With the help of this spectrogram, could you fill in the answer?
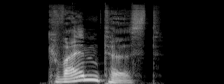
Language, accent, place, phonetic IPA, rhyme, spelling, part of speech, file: German, Germany, Berlin, [ˈkvalmtəst], -almtəst, qualmtest, verb, De-qualmtest.ogg
- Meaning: inflection of qualmen: 1. second-person singular preterite 2. second-person singular subjunctive II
